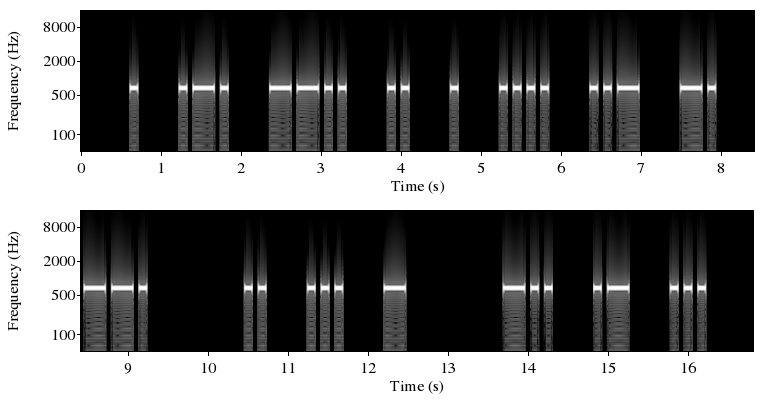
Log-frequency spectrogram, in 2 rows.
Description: Morse code, heard as a keyed tone, about 14 wpm, spaced as for 10 wpm, 680 Hz. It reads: ERZIEHUNG IST DAS
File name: Morsekurs / Witze / Witz 15. November 2022 50 F70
